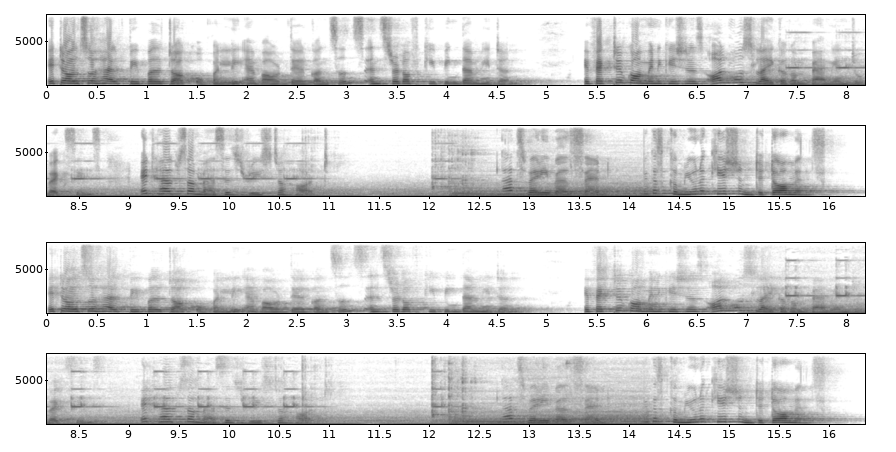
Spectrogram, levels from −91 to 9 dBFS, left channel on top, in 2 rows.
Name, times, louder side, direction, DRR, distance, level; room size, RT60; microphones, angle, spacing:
voice 1, 0.0-4.7 5.5-8.7 9.1-10.9, left 1 dB, 65° left, 9 dB, 2.1 m, -25 dB
sound 1, 6.9-14.2, right 1 dB, 90° right, 6.4 m, -30 dB
voice 2, 12.7-13.8 14.1-16.0, left 1 dB, 25° left, 8 dB, 1.8 m, -23 dB
21.0 x 15.5 x 9.6 m, 1.1 s
head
